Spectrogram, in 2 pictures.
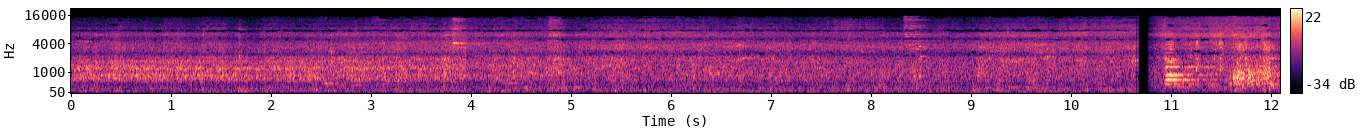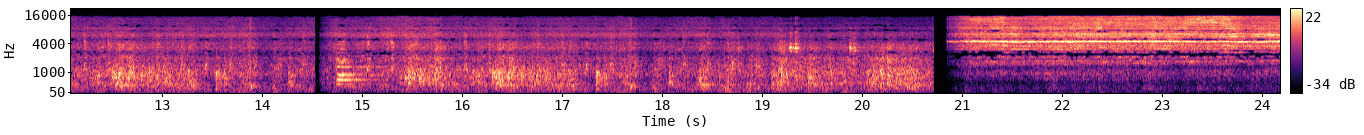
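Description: Indian passenger trains running on the rails, in several clips cut together. First comes a steady rumble of ICF coaches behind an electric locomotive. About ten seconds in, a WDM diesel-hauled train comes in, louder and uneven, with short horn blasts. In the last few seconds, LHB coaches roll past with a steady high-pitched tone.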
